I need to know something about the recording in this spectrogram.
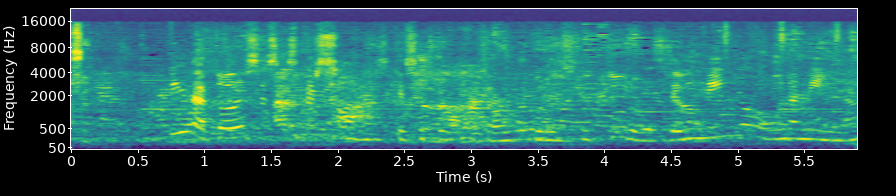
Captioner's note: speaking foreign language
